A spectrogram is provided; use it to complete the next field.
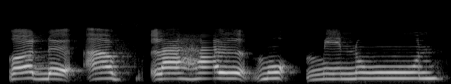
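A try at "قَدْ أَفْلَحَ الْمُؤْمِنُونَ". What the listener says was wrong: udah-udah bagus tapi qalqalahnya ulah lebay lebay teuing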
